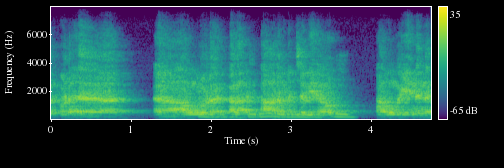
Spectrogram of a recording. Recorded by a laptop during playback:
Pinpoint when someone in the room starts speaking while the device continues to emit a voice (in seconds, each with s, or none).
1.9 s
